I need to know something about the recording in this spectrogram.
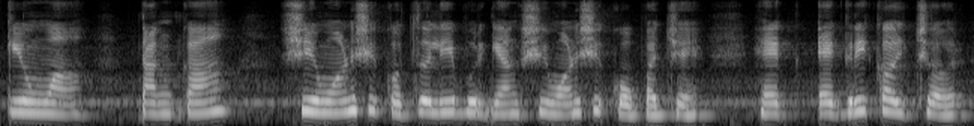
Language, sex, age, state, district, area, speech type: Goan Konkani, female, 45-60, Goa, Canacona, rural, spontaneous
